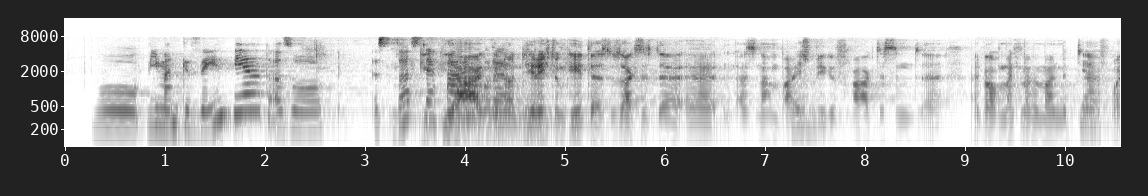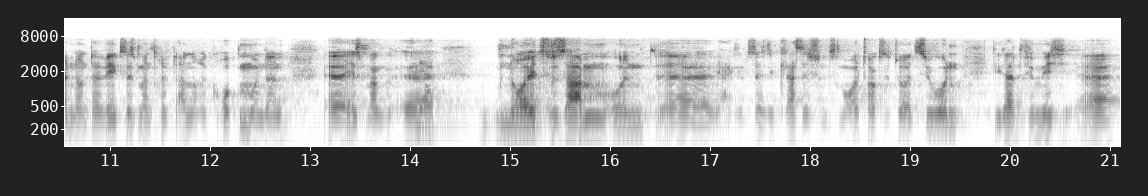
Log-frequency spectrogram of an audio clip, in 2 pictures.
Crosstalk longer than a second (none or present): present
